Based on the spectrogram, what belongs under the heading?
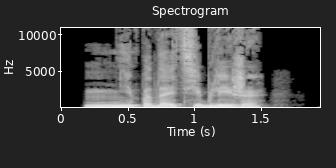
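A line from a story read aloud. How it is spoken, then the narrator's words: Strained forced words. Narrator (Russian): выдавил он наконец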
